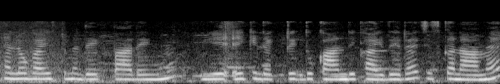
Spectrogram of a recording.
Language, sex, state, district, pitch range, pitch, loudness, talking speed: Hindi, female, Chhattisgarh, Raipur, 235-255 Hz, 245 Hz, -13 LUFS, 230 wpm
